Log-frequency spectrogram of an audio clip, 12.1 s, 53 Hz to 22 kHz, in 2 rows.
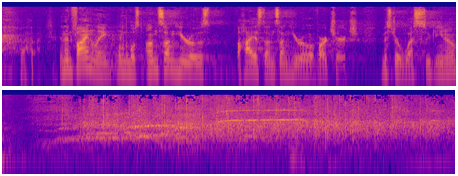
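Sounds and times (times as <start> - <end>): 
speech: 0.2 - 6.3
cheers and whoops: 6.5 - 10.5
large crowd applauding: 6.7 - 12.0.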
